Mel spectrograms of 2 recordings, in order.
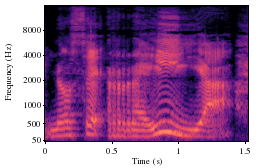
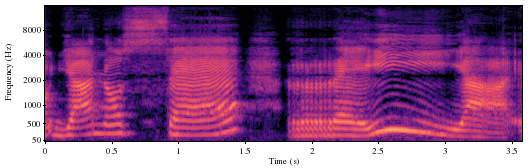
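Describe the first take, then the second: First: No se reía said slowly; slow model. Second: Ya no se reía, very slow and drawn out; reía with the stress on the í; slow model answer. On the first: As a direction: spell the sound of reía out slowly. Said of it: "notice there's three noisy vowels". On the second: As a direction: model reía, each syllable stretched. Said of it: "is our answer". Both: Shown as a demonstration.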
